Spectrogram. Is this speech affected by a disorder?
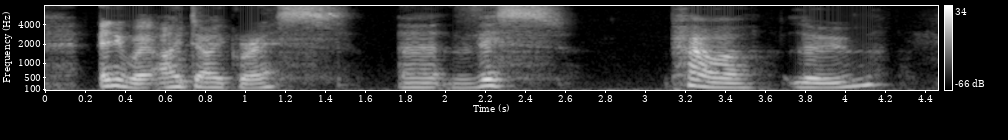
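No.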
